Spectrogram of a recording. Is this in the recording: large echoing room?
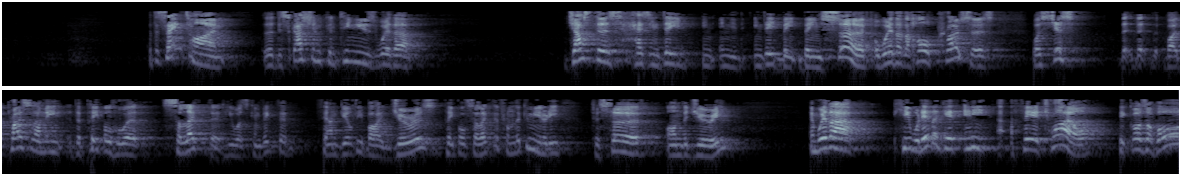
yes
